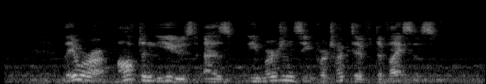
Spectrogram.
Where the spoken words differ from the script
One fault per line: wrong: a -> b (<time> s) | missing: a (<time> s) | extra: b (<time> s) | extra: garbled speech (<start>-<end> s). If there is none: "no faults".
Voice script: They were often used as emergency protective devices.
no faults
